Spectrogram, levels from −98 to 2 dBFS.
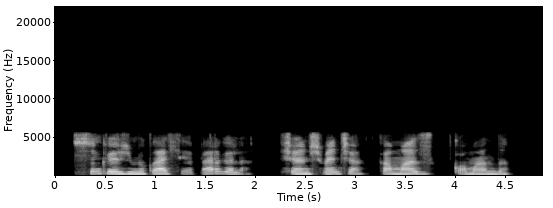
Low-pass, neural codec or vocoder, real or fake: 5.4 kHz; none; real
